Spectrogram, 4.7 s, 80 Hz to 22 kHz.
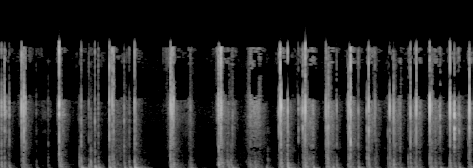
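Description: A hollow 1 L white paperboard kefir carton is tapped rapidly with fingernails and gripped with both hands. The result is a fast, uneven string of short, dry clicks and soft crinkly scrapes. Each sound has a low hollow thump and a bright papery edge, and dies away almost instantly.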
